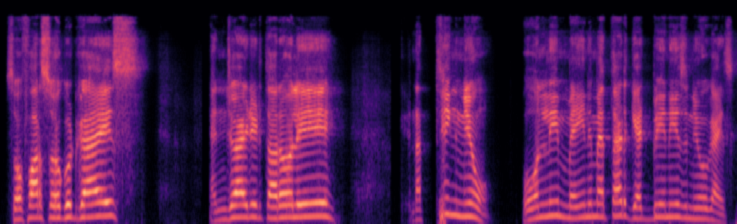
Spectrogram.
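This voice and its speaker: A man's voice: high-pitched, takes it slowly, bright, forceful tone, clean tone, dry recording. A man with an Indian Telugu accent giving a live programming lecture as an instructor, repeating phrases and constantly quizzing his listeners.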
